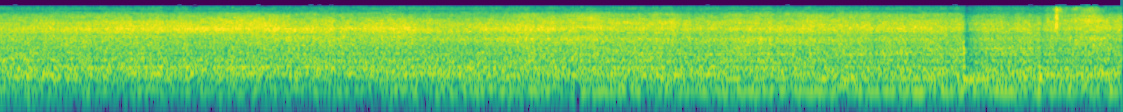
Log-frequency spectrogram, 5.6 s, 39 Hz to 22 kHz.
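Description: A Saudi Boeing 787-9 Dreamliner jet at Manchester Airport gives a loud, steady broadband roar that holds evenly throughout, with no talk.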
